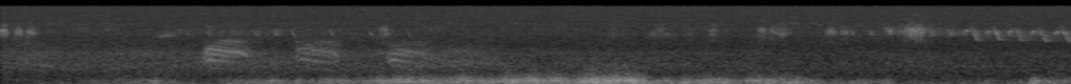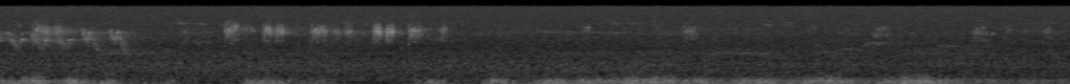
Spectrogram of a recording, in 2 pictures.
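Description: A crow cawing three times about two seconds in, with small birds chirping faintly in the middle, over a low rumble that is loudest around four to five seconds.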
